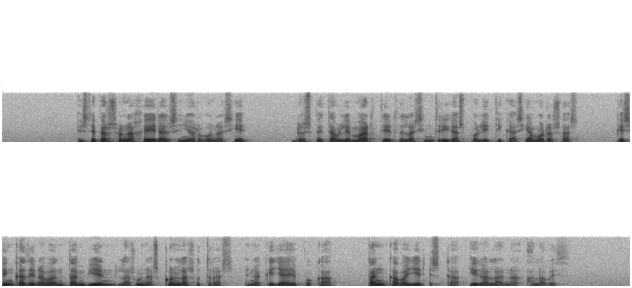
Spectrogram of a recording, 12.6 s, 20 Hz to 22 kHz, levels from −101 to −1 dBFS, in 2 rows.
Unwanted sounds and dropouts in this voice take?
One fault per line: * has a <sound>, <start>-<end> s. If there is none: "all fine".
* has a dropout, 10.5-10.6 s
